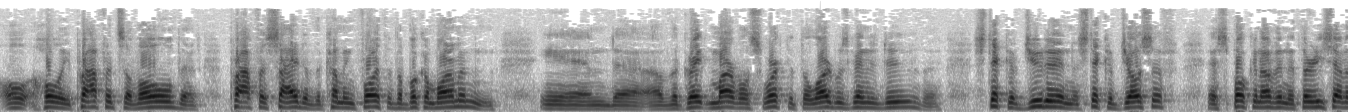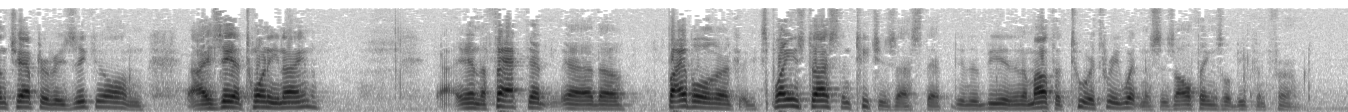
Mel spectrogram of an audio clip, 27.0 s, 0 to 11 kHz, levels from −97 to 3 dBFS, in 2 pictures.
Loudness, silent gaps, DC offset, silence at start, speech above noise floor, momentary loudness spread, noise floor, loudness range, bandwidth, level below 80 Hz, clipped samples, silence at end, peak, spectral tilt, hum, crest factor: -15 LUFS; none; under 0.1%; 0 s; 36 dB; 15 LU; -51 dBFS; 4 LU; 8.6 kHz; -56 dBFS; under 0.1%; 0.55 s; 0 dBFS; -7.5 dB/octave; none; 16 dB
